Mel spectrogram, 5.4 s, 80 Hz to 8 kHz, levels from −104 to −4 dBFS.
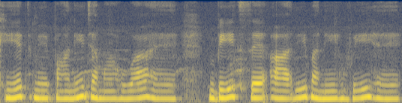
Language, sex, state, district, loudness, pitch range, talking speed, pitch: Hindi, female, Jharkhand, Ranchi, -14 LUFS, 170-190 Hz, 135 wpm, 180 Hz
